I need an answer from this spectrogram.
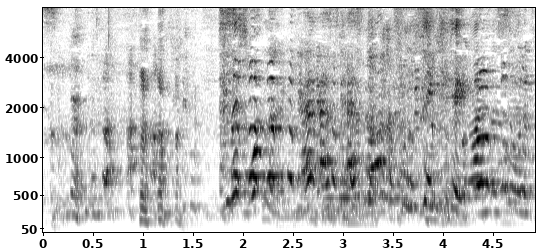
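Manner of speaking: can barely get it out for giggling; laughing while telling. Real, not acted. Laughing at her own story.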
